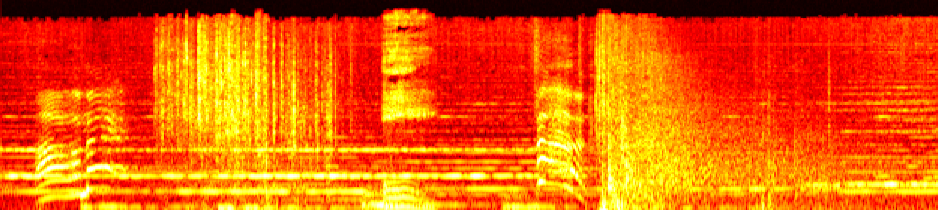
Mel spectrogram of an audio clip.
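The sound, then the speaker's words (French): A single loud, sharp volley of rifle fire from a firing squad of twelve soldiers executing Mata Hari at dawn in cold morning air cracks out partway through and rings off in a long echoing decay, following a stretch of voices and tonal sounds. “Des volutes de fumée bleutée montent depuis le canon des fusils dans l'air froid du matin.”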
